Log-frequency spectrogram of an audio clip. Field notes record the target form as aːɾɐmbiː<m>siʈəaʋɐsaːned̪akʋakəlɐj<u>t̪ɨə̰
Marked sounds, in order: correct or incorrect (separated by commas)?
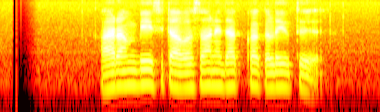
incorrect, correct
